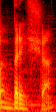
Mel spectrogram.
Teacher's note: brescia si pronuncia con la è chiusa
